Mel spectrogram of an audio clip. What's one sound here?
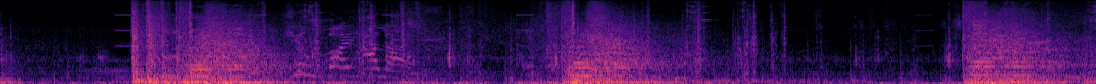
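A sniper rifle fires loud, booming shots.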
